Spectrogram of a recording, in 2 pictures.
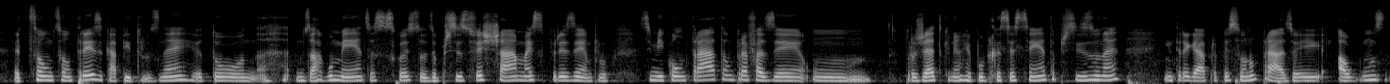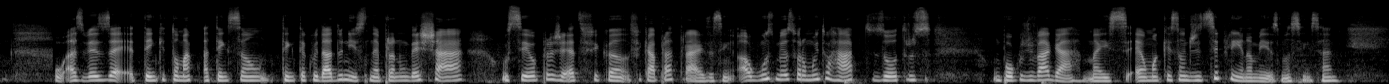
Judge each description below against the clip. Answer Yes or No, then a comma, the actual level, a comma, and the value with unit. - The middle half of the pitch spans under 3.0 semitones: Yes, narrow, 2.6 semitones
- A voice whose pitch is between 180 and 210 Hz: Yes, medium, 185 Hz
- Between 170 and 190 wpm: Yes, average, 180 wpm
